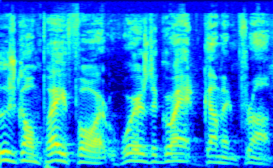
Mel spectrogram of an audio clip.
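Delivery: ordinary delivery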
